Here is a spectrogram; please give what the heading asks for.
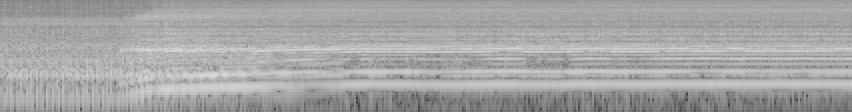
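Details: Two-stroke string trimmer (weed eater) revving from buzzy idle to a clean, steady high whine without surging or bogging, after the idle mixture screw was turned in from suspected too-rich; the carburetor has only one adjustment, no high side. Dialed in.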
